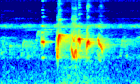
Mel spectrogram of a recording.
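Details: A captive Stripe-throated Bulbul decoy bird gives a brief, bubbly song phrase: a single chirp, then five quick liquid warbling notes, in a quiet background.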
